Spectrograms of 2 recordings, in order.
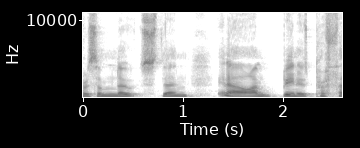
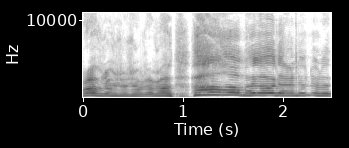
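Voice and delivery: put-on, high, very loud, excited burst of enthusiasm; 9 semitones higher, 8 dB louder than usual. Acting out how a passionate man exclaims when he talks, imitating his energy and enthusiasm. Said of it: "you can hear the energy and enthusiasm".

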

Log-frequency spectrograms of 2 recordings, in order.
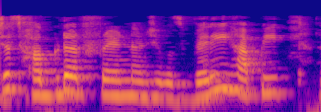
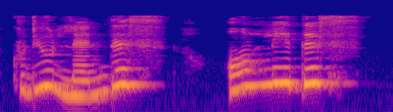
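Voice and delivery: hesitant, anxious, high-pitched, halting; 6 semitones higher than usual. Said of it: "asked in a hesitating voice, full of anxiety".

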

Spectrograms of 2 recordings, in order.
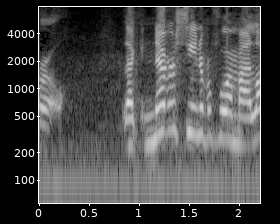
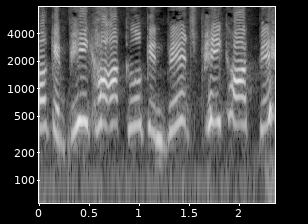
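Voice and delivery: put-on, high-pitched screamed outburst; 6 semitones higher than usual. Retelling how a woman kept yelling at them in front of police, imitating someone screaming. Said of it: "just screaming at me".

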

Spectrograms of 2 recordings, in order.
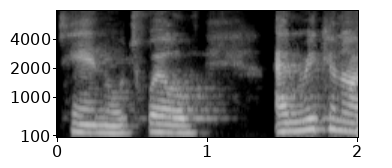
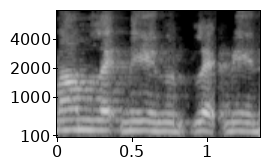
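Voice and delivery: ordinary talk, nothing marked

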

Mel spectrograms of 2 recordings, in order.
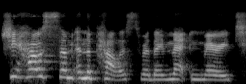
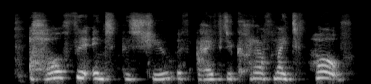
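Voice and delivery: muttered, quiet. Narrator reads the older stepsister forcing the shoe on, muttering to herself. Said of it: "she muttered to herself".

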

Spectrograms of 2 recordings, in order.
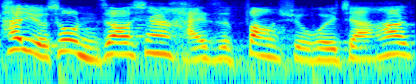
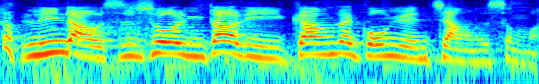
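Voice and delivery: ordinary delivery

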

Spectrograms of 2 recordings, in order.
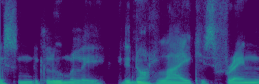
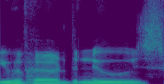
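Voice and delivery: ordinary delivery

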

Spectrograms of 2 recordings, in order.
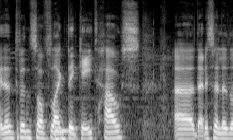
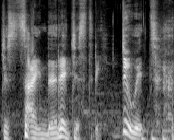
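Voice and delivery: dark, sinister sci-fi emperor voice. Voicing a robed magister who asks the players to sign: Emperor Palpatine voice. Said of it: "you didn't give him an Emperor Palpatine voice".

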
